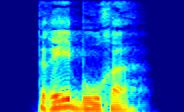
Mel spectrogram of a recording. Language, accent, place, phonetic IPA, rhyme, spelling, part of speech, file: German, Germany, Berlin, [ˈdʁeːˌbuːxə], -eːbuːxə, Drehbuche, noun, De-Drehbuche.ogg
- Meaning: dative singular of Drehbuch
